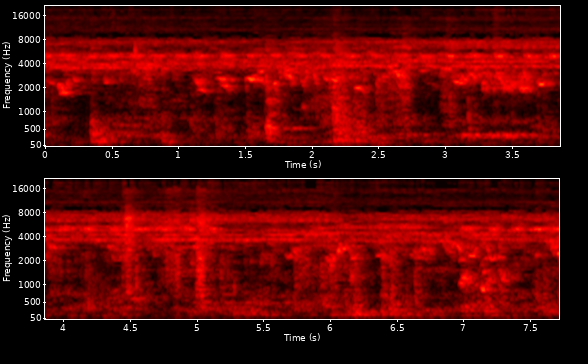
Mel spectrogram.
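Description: Chickens cluck steadily after being fed at a farm, a continuous close flock chatter with insects chirping in the background.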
